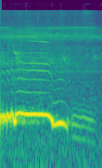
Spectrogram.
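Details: Vigorously calling Kelantan spotted dove, a recording meant to set other doves calling: a steady, hollow sustained tone that dips and trails off into a softer falling ending.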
